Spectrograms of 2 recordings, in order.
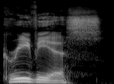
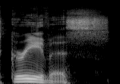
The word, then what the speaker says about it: Grievous: talking about grievous but he was pronouncing it grievous pronouncing the eye and i was like no no it's grievous he's like um actually it's grievous because there's an eye in it and like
